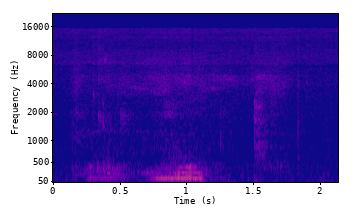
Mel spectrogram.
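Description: Two short, faint human vocal sounds, like murmured utterances, in the first second.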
